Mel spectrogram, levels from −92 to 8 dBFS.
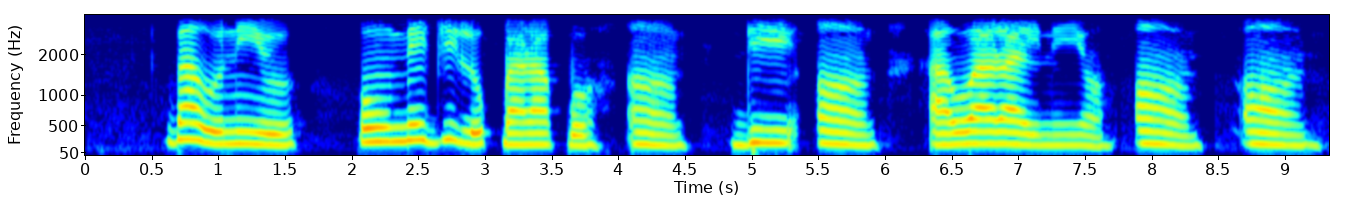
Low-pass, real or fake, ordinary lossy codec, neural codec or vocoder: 3.6 kHz; real; none; none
